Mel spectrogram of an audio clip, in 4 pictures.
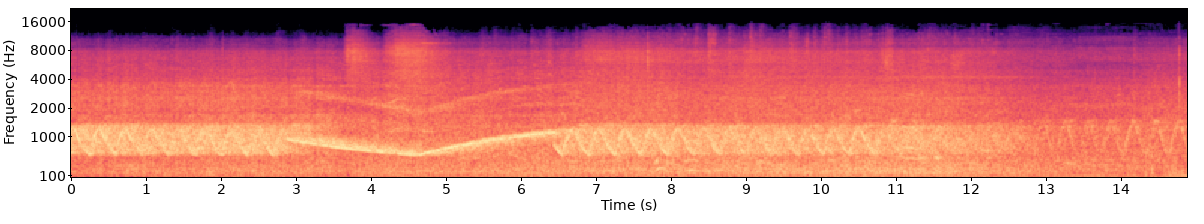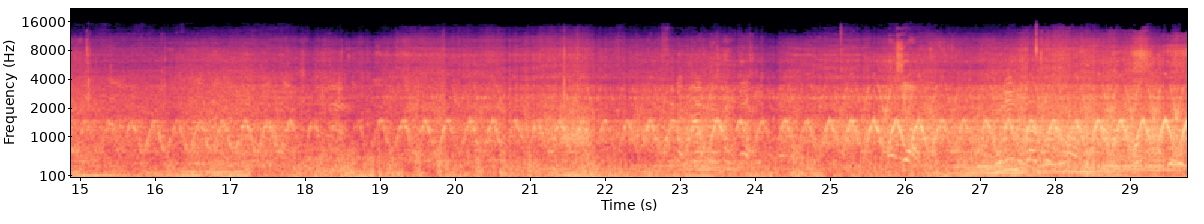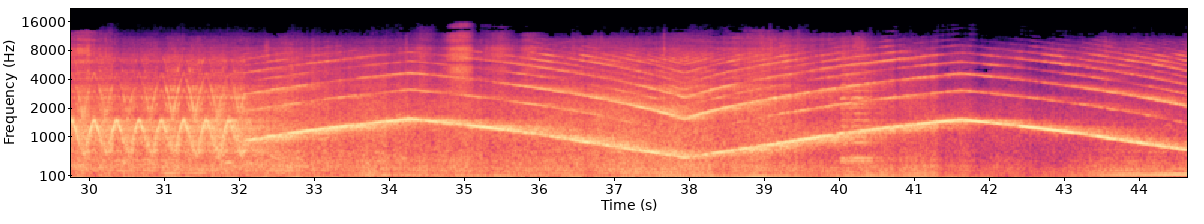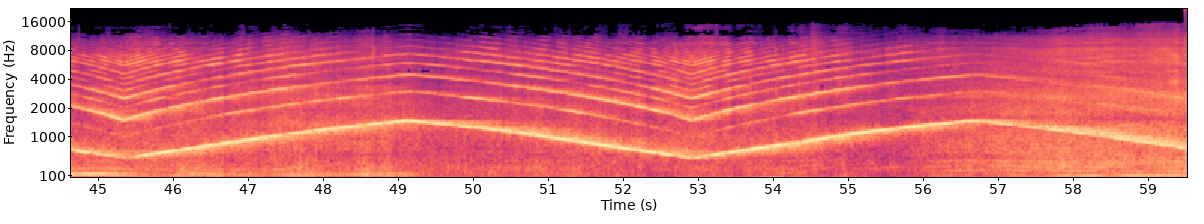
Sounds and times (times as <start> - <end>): Fire engine, fire truck (siren): 0.0 - 59.5.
